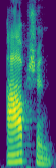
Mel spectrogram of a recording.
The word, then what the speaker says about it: option: option, option. 여기서 션 할 때는 해서 sh 발음 넣어주셔야 돼요. 옵 아니고 앞이에요. 앞. 우리 앞에 있다 할 때.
